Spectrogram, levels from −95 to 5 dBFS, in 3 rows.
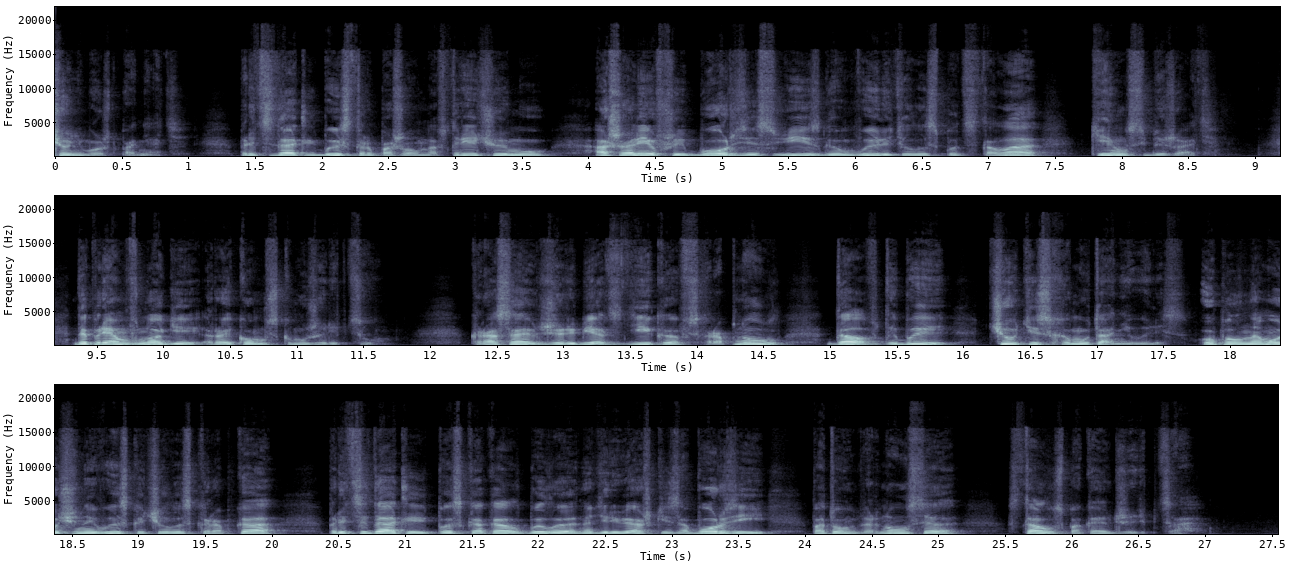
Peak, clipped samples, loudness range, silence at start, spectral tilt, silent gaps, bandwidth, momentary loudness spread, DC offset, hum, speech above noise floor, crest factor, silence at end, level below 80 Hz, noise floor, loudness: -6 dBFS; under 0.1%; 4 LU; 0 s; -7 dB/octave; none; 16.5 kHz; 14 LU; under 0.1%; none; 43 dB; 18 dB; 0.65 s; -62 dBFS; -66 dBFS; -24 LUFS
